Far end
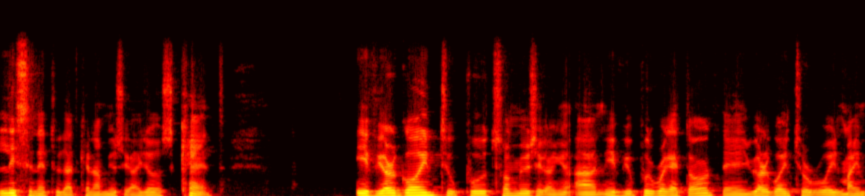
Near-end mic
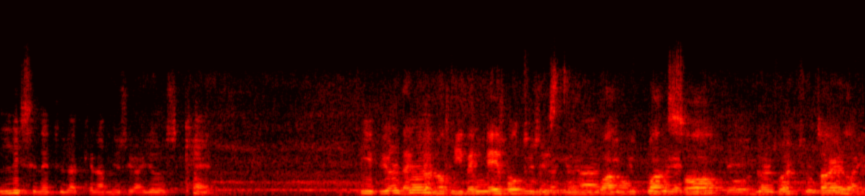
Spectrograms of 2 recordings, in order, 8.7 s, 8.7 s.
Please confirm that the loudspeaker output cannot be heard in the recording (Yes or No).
No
